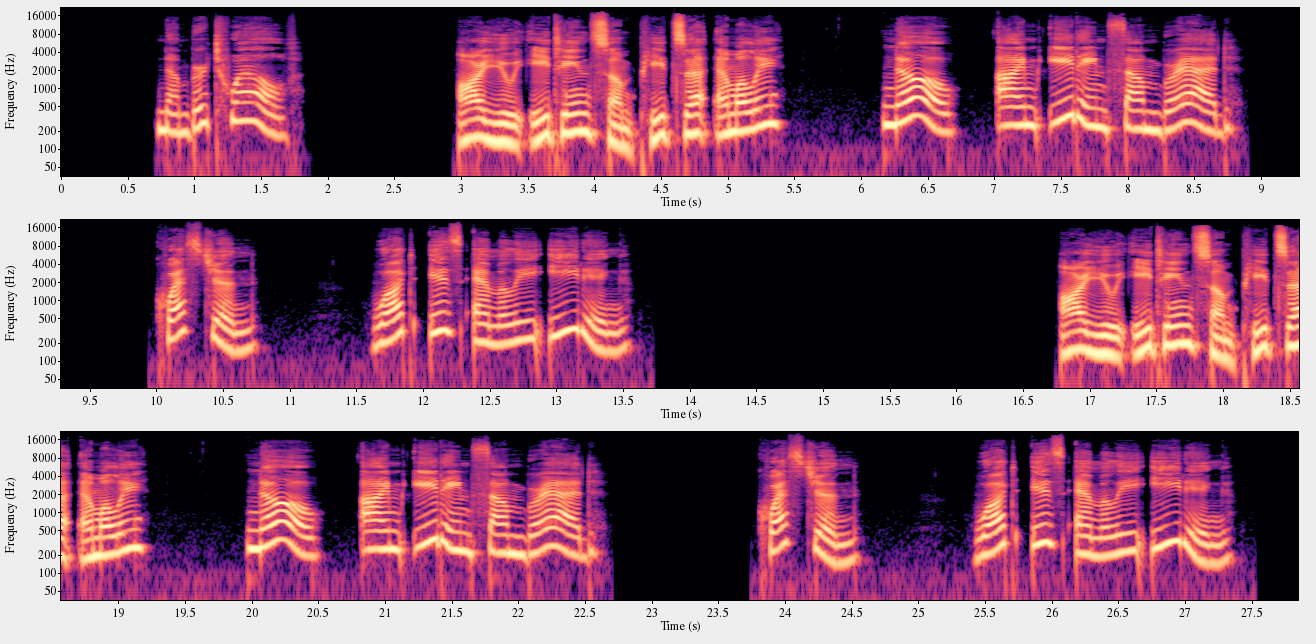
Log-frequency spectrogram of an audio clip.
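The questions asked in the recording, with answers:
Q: What is Emily eating?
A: Some bread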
